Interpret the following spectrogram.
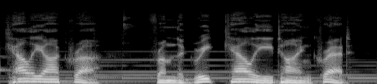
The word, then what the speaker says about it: Kaliakra: Cape Kaliakra, pronounced Kaliakra, from the Greek Kalietine Kret, is a long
